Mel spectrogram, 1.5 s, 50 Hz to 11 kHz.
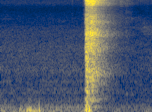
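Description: A single loud, sharp crack from a Wingun 708 airsoft revolver fired in single action, standing out after a stretch of low background rumble and trailing off quickly.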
